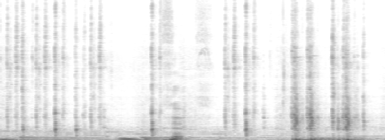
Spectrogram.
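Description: Keyboard-like tapping from the Stanley Parable video game: quick bursts of clicky keystrokes in irregular clusters, moderately loud, with some soft background sounds between them.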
